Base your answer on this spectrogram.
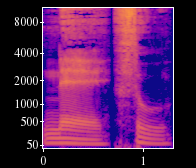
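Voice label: "nethu", concatenated syllables; Affixing experiment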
